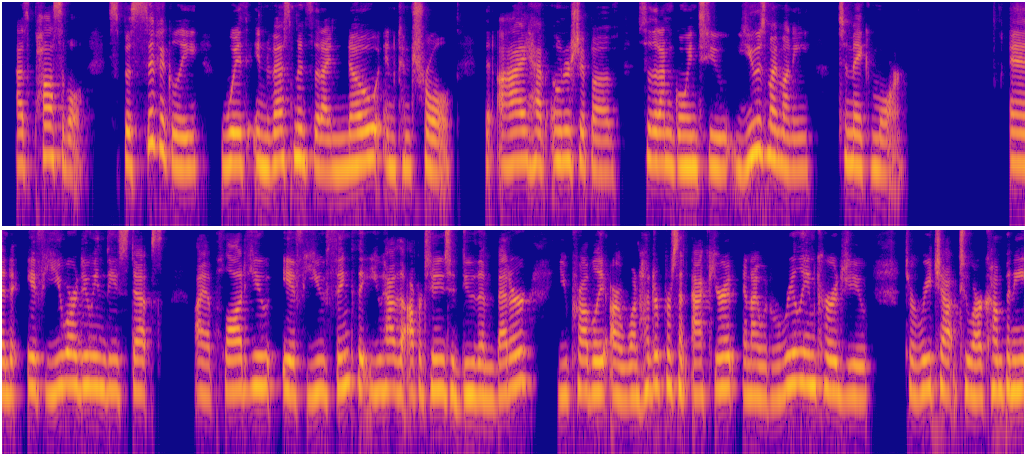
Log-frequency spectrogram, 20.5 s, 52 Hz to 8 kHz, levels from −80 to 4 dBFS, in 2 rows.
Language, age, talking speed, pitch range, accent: English, 30-49, 190 wpm, 195-225 Hz, American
